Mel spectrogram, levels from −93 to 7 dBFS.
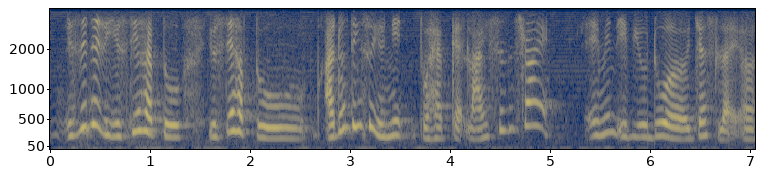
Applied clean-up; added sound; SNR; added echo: none; none; none; none.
